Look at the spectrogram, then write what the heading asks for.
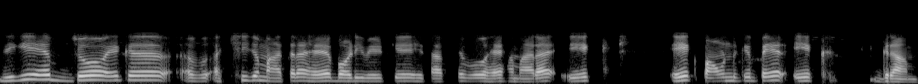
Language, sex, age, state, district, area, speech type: Urdu, male, 18-30, Uttar Pradesh, Rampur, urban, conversation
